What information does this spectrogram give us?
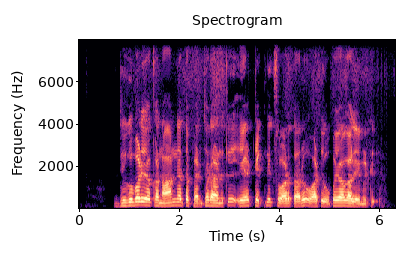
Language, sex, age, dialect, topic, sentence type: Telugu, male, 56-60, Southern, agriculture, question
